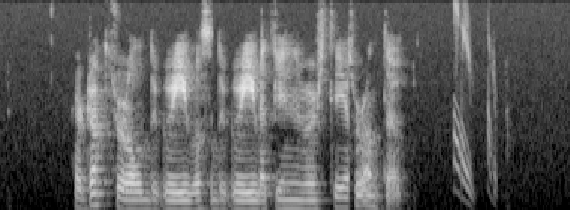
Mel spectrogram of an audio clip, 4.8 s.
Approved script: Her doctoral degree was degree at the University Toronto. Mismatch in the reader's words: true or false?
false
